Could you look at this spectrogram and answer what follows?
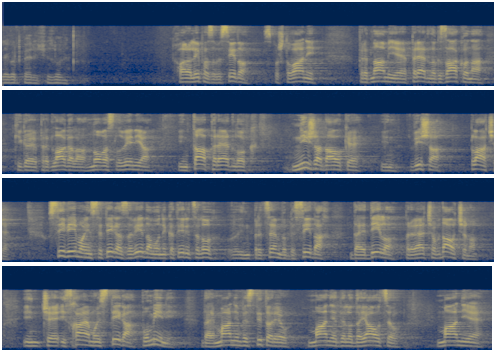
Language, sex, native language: Slovenian, male, Slovenian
